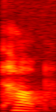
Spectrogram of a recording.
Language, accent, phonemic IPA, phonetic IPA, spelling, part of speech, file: Armenian, Eastern Armenian, /tʰɑpʰ/, [tʰɑpʰ], թափ, noun, Hy-թափ.ogg
- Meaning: 1. sweep; power, might; impetuosity; swing 2. alternative form of թափք (tʻapʻkʻ)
